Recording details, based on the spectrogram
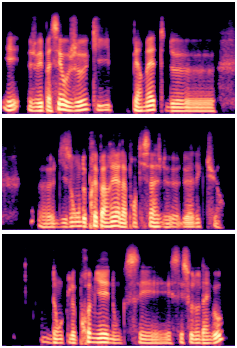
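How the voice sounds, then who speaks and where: Hesitant man with a gravelly voice. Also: fairly low pitch, fairly even intonation, measured pace, no echo. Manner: hesitant, frequent "euh" fillers and restarts. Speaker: educational game creator presenting. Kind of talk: webinar product presentation. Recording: dull lo-fi webinar audio, dry.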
